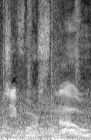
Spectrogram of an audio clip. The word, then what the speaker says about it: GeForce Now: qui sont incrustés à la tablette et ensuite GeForce now ça se prononce ainsi les jeux vraiment PC qui sont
